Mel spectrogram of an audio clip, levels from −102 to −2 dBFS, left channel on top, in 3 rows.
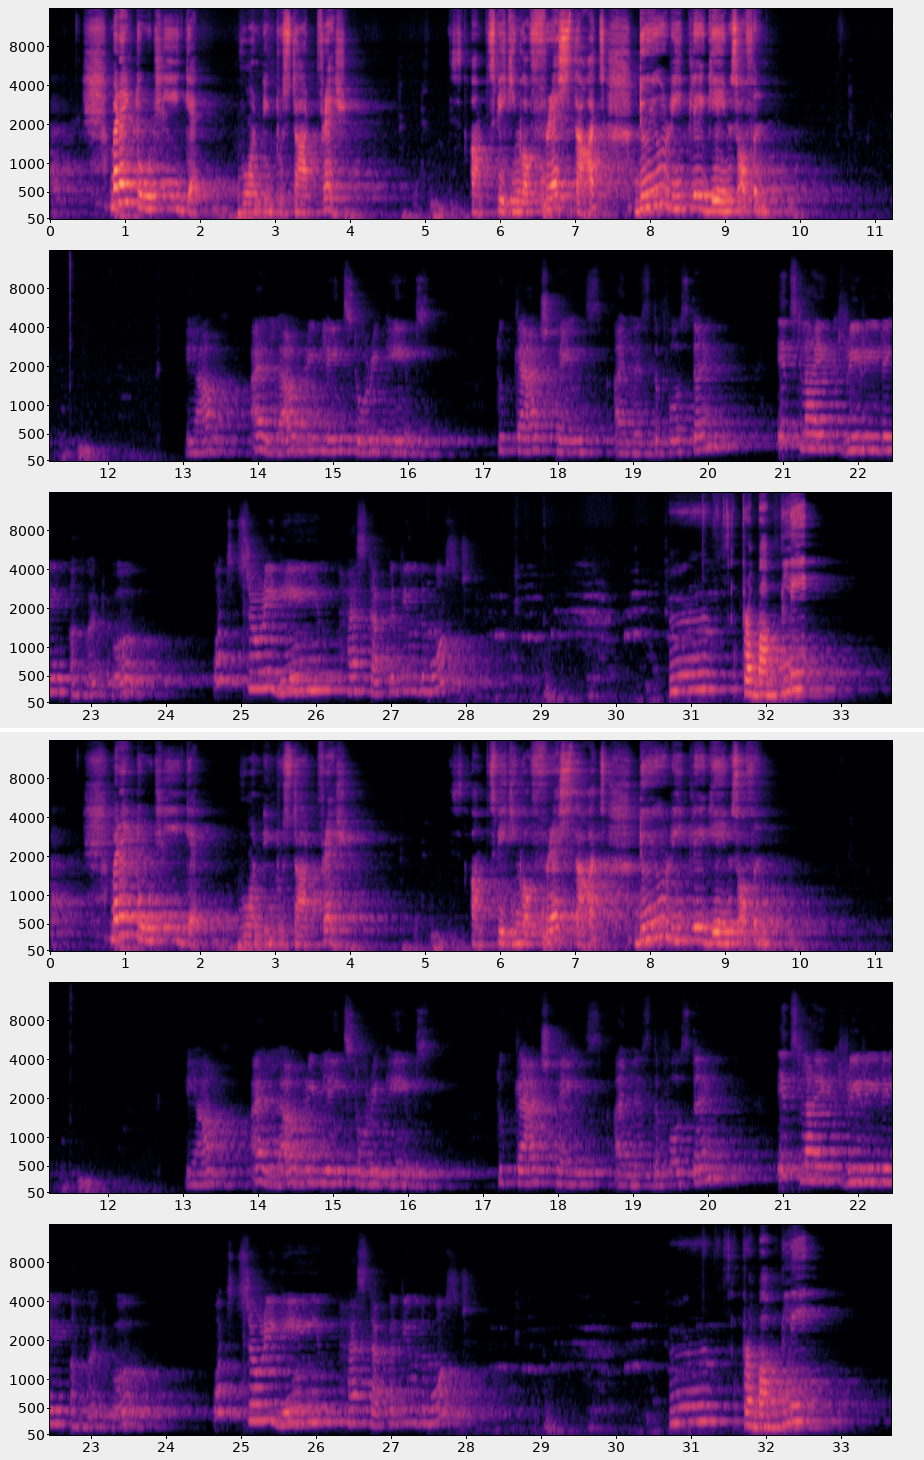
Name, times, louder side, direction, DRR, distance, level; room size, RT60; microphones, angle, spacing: voice 1, 0.4-4.0 5.1-9.9 11.6-11.8 29.6-29.7 30.7-31.4 31.7-32.5, left 6 dB, 70° left, 0.6 m, -36 dB
voice 2, 13.0-13.5 13.9-16.3 17.2-20.2 20.9-23.6 24.6-27.9, left 1 dB, 20° left, 1.5 m, -49 dB
17.0 x 6.9 x 3.8 m
head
